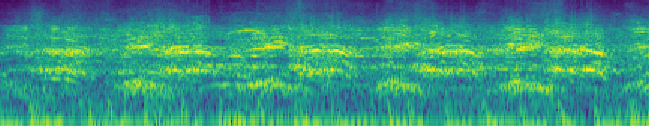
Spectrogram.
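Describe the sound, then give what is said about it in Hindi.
A large crowd of people protesting oil prices in the streets of Iran chants and shouts together in loud, sustained waves of many voices, rising and falling in rhythm, with a steady low rumble underneath and no single voice standing out. “Iran में तेल के दामों के खिलाफ लोग सड़कों पर उतरे।”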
